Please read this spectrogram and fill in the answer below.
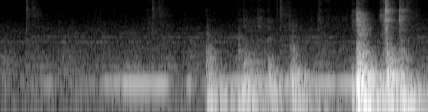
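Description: Knocks and rattles of a Lewmar deck hatch being handled in its welded steel opening, building from about halfway through to two sharp knocks close together near the end, over faint background music.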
